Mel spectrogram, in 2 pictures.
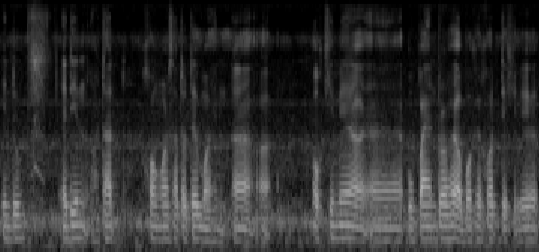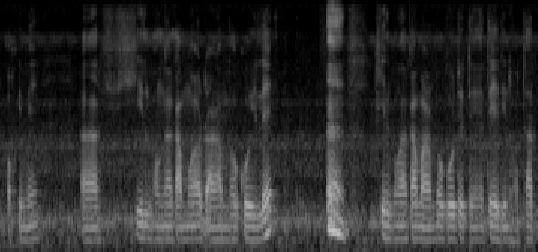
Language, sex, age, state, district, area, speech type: Assamese, male, 45-60, Assam, Nagaon, rural, spontaneous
